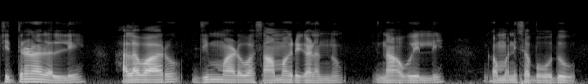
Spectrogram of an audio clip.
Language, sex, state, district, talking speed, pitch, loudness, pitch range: Kannada, male, Karnataka, Bangalore, 80 wpm, 105 Hz, -19 LUFS, 95-110 Hz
